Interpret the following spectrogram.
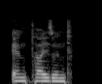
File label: "enteisend", German; adjectives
